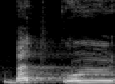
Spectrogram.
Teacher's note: یہاں پر میم ساکن کے بعد میم ہے تو میم کو میم سے ملا کر پڑھیں گے غنہ کے ساتھ میں، اس کو ادغام شفوی کہتے ہیں۔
